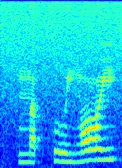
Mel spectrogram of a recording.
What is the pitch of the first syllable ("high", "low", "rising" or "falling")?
rising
